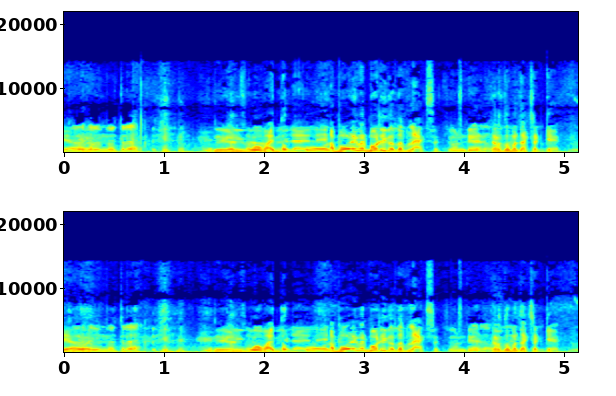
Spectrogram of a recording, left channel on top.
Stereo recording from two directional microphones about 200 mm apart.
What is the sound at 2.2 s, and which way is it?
Speech, 45° left (ahead or behind).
